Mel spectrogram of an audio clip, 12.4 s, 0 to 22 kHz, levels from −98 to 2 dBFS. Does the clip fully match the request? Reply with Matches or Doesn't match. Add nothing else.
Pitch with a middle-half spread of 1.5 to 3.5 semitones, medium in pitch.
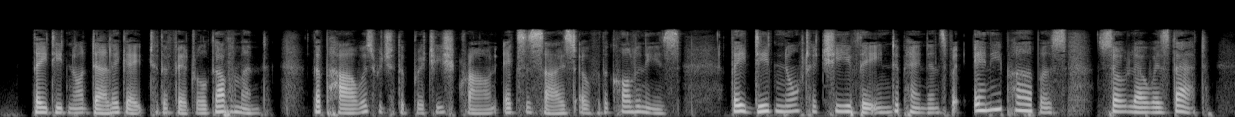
Doesn't match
